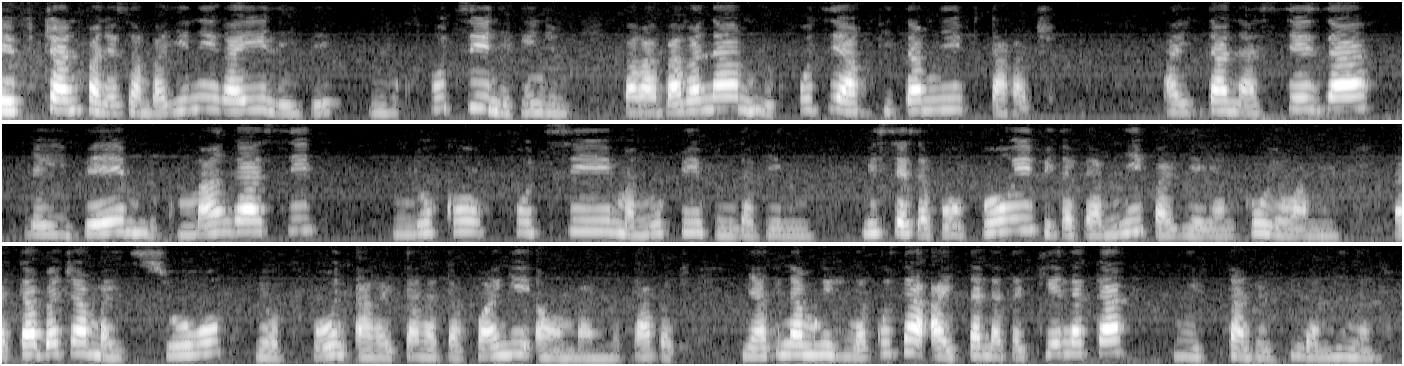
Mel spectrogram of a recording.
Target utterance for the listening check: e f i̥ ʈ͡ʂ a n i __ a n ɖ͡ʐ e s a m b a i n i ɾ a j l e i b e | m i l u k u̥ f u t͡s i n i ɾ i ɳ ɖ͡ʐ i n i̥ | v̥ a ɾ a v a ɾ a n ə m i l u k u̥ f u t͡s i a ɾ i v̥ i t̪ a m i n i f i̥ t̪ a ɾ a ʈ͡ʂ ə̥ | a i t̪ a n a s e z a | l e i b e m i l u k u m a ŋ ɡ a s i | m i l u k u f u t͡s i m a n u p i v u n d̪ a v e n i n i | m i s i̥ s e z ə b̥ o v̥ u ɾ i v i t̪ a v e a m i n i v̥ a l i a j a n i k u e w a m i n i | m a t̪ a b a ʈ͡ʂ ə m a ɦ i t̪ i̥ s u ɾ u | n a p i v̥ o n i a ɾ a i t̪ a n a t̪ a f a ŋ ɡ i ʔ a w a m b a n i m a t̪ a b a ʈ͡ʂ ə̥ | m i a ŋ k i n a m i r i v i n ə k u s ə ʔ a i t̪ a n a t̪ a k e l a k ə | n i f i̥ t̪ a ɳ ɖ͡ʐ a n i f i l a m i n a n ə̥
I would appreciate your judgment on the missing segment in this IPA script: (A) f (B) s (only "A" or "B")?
A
